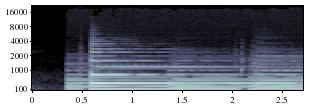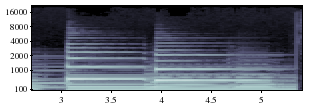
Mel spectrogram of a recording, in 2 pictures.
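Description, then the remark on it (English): A short, steady musical phrase of sustained electronic-sounding chords, shifting every second or so, with a dissonant appoggiatura note resolving into a calm, consonant harmony. No voices. “This is a perfect example of an appoggiatura tension moving to calm, dissonance to consonance.”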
